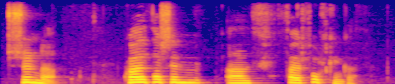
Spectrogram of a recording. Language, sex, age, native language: Icelandic, female, 50-59, Icelandic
